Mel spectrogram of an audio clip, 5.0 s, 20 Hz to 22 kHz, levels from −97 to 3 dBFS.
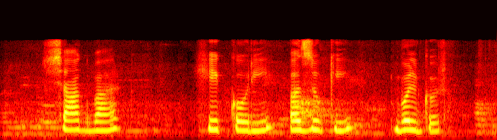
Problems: constant background noise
